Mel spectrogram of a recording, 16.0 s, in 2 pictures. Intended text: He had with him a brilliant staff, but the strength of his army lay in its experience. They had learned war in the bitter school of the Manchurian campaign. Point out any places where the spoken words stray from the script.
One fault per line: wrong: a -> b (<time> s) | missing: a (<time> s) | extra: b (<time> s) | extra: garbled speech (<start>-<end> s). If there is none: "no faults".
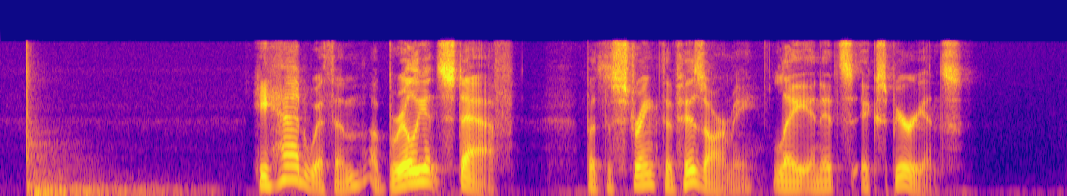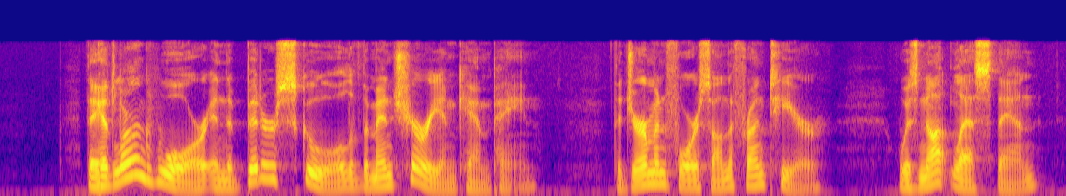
extra: The German force on the frontier was not less than (12.6 s)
